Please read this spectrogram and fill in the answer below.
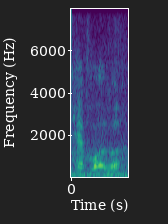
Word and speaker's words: pavlova: Um, pavlova is how you say it.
